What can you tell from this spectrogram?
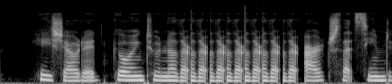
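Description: From 1.90 s to 2.98 s the speech is caught in a CD stuck on one turn. The same 180 ms slice repeats six times, with a brief mute at each jump.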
